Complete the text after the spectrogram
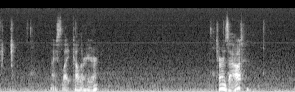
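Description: A man speaks calmly and close to a microphone, in short phrases with pauses.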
